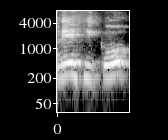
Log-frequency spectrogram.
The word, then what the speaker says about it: México: Luego, en la palabra México, la X suena como una J, no se escribe con mayúscula.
